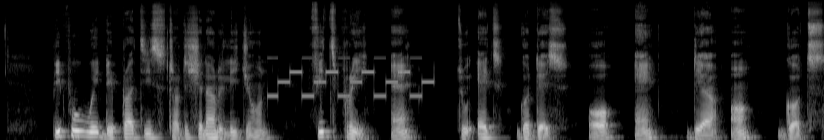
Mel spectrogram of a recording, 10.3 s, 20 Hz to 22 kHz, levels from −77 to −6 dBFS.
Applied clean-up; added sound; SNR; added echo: none; Ringtone; 12 dB; none.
